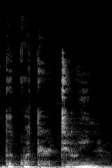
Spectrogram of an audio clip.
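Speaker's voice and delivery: hushed whisper; soft secretive whisper. Acted. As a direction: whisper as if not to disturb them. Hushed reaction while watching the characters.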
